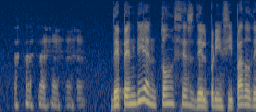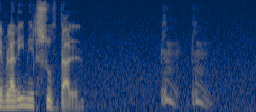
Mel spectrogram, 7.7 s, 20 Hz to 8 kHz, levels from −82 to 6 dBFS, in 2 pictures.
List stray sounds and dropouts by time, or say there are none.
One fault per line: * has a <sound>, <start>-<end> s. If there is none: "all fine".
* has a laugh, 0.2-1.3 s
* has a throat clearing, 6.2-7.1 s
